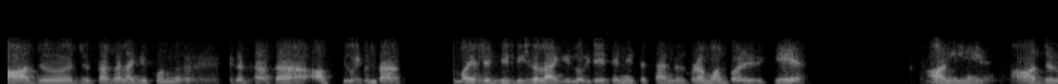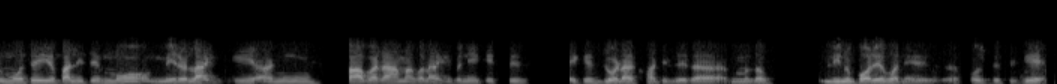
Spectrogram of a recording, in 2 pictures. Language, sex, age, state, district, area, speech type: Nepali, male, 18-30, West Bengal, Darjeeling, rural, conversation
